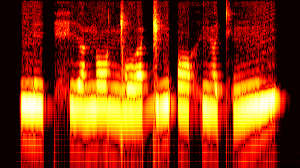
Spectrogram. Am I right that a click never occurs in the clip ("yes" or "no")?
no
